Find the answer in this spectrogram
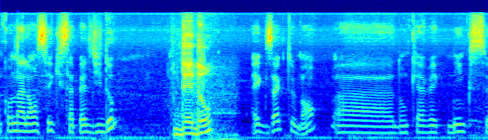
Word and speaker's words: D2EDO: Ça s'écrit D2EDO, mais c'est un détournement orthographique en fait de deux mots anglais, deed et do.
